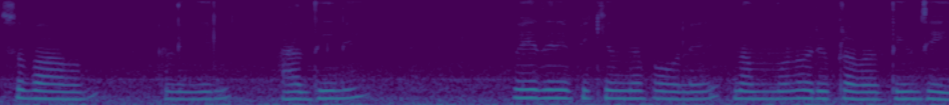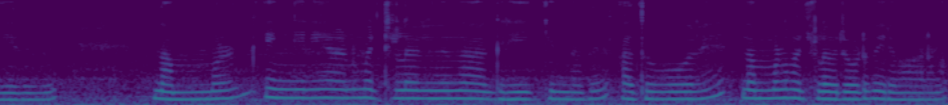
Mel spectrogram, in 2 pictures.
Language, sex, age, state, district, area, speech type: Malayalam, female, 30-45, Kerala, Palakkad, rural, spontaneous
